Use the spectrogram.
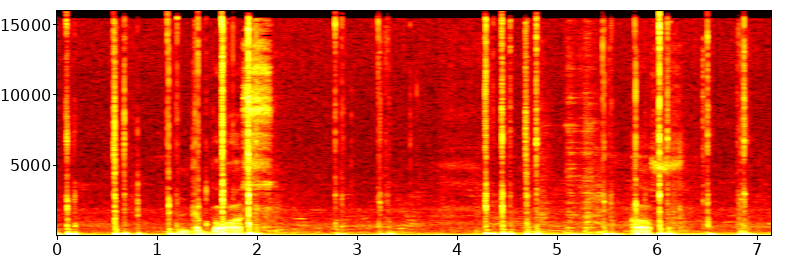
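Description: Fingers clatter on a computer keyboard while HTML code is entered, quick irregular clicks in bursts with short pauses, close and crisp beneath someone speaking.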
